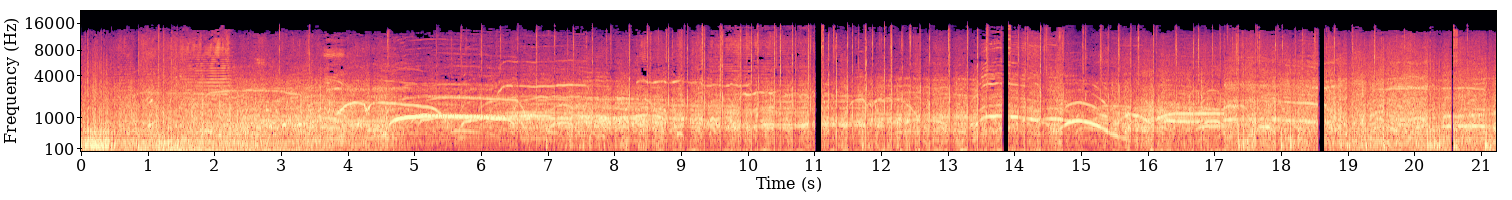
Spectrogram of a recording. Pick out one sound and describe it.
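Fireworks whistle as they shoot upward.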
